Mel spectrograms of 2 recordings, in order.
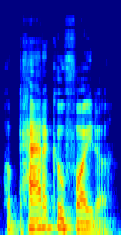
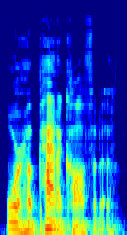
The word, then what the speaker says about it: Hepaticophyta: The next group is called the phylum Hepaticophyta or Hepaticophyta. You can pronounce it either way.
